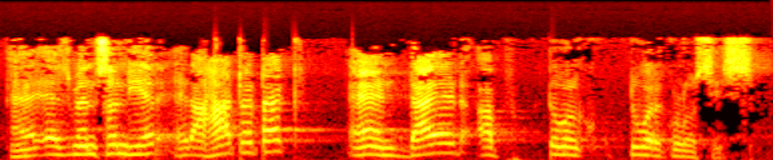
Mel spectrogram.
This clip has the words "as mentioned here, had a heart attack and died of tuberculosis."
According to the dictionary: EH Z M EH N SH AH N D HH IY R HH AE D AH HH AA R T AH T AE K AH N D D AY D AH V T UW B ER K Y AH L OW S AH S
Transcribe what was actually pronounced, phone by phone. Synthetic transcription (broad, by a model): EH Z M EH N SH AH N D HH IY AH D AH HH AA R T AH T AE K AH N D D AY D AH P T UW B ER K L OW S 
